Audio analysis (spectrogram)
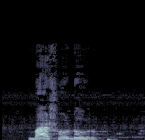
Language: Kohistani Shina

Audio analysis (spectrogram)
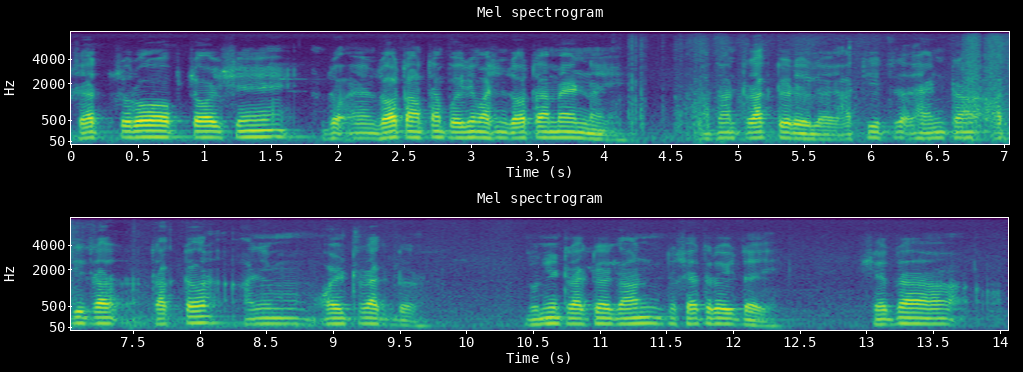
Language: Konkani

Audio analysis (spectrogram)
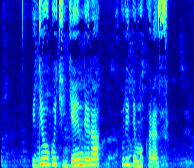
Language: Kinyarwanda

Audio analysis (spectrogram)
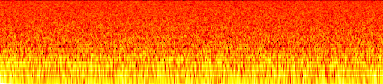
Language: Telugu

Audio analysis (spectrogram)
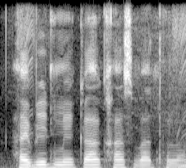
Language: Bhojpuri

